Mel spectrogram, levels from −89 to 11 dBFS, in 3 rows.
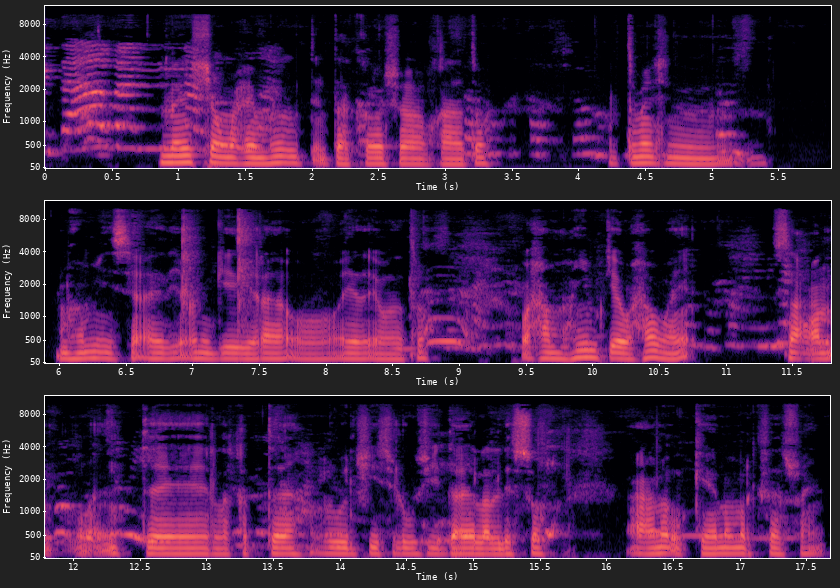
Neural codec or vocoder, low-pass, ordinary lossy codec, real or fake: none; 9.9 kHz; MP3, 64 kbps; real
